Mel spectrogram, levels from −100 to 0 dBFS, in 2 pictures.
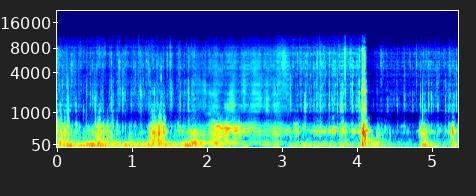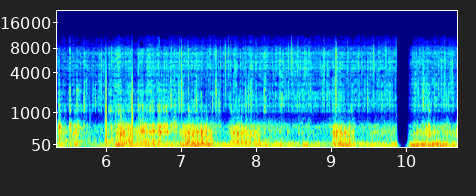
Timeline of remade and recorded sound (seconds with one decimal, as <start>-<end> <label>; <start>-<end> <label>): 0.0-1.8 recorded; 1.8-3.1 remade; 3.1-10.7 recorded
